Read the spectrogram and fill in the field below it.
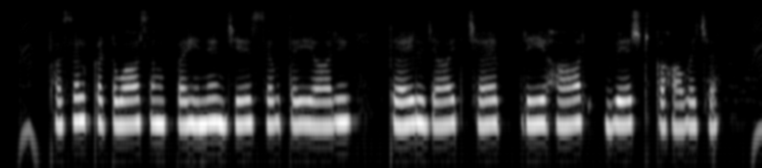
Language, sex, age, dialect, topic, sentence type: Maithili, female, 25-30, Bajjika, agriculture, statement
